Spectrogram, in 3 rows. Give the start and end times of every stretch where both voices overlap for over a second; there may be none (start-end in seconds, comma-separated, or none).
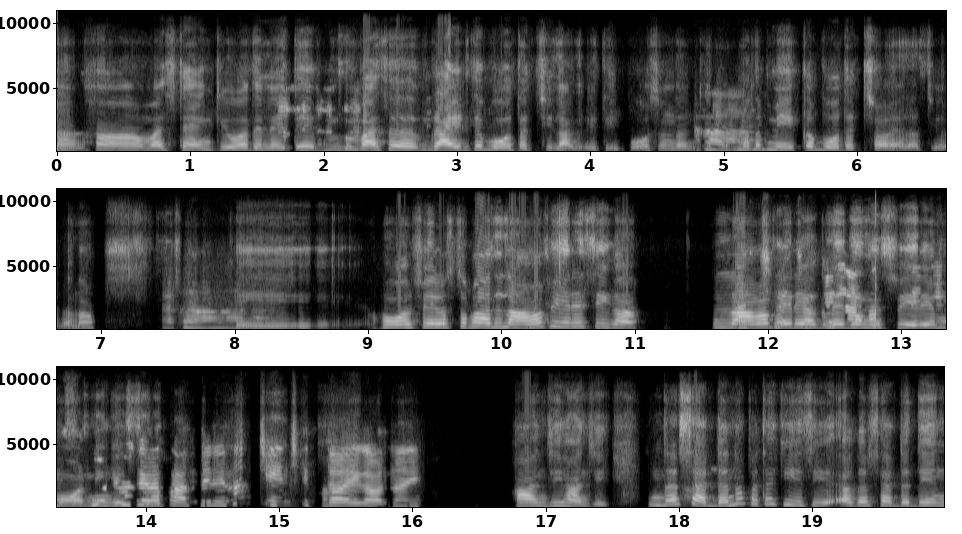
none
